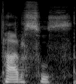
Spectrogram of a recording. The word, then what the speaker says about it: Tarsus: Habe ich es richtig ausgesprochen? – Genau, hast es fast richtig ausgesprochen. Tarsus. – Tarsus.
